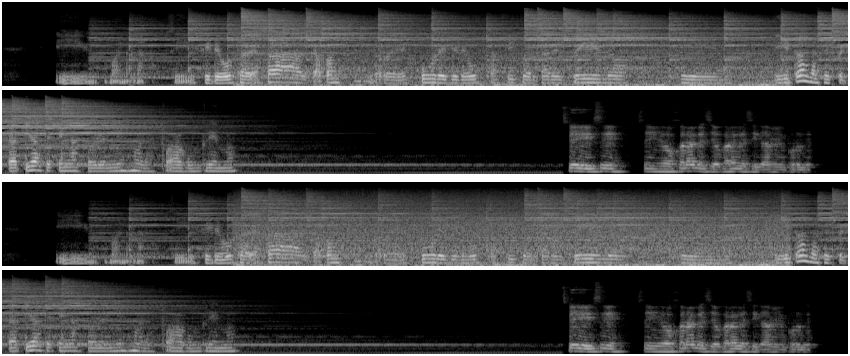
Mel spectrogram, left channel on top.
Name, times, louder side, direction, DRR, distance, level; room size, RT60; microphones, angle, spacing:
voice 1, 0.5-7.3 7.7-10.8, left 3 dB, 80° left, 1.4 m, -25 dB
sound 1, 0.9-13.4, left 4 dB, 15° left, 0.5 m, -29 dB
sound 2, 2.3-7.9, right 3 dB, 35° right, 0.7 m, -29 dB
voice 2, 14.1-16.5, equal, ahead, 1.7 m, -31 dB
6.6 x 4.9 x 6.0 m
head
